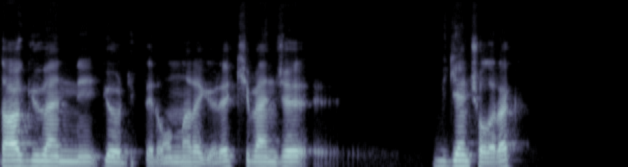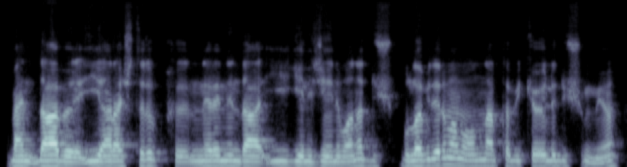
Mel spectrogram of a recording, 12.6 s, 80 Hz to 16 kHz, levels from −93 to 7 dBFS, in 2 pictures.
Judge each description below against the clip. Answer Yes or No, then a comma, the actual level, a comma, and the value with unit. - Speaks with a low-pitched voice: Yes, low, 115 Hz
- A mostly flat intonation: Yes, narrow, 1.6 semitones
